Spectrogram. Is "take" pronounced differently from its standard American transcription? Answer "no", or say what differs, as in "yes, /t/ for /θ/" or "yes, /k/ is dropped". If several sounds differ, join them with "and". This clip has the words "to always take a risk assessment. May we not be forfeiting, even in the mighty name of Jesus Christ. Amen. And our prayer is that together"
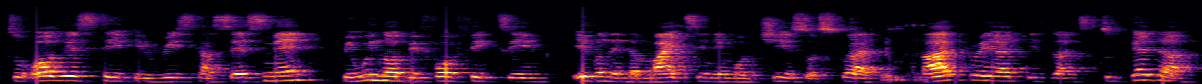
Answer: no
